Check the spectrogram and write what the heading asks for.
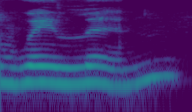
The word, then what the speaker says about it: Wei Lin: I believe I've been informed that it's pronounced Wei Lin. We'll have to see uh, Keep how saying Waylon.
